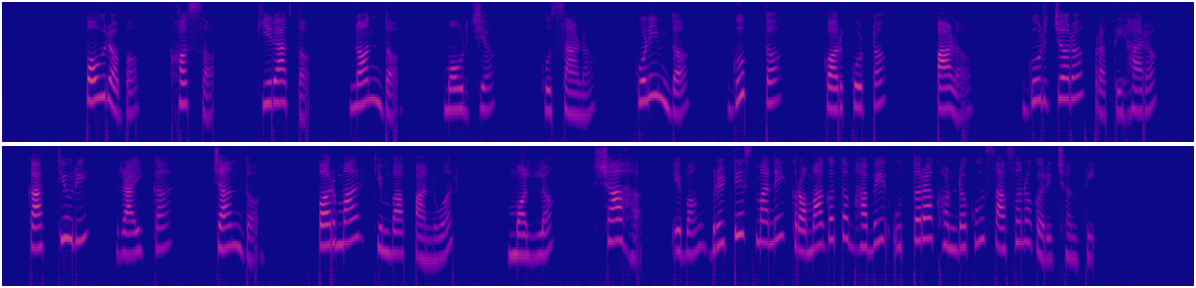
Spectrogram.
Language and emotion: Odia, neutral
